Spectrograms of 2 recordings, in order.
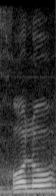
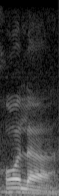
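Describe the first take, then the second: First: The vowels sound rounded, like o. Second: The vowels sound open, like a. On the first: The speaker calls it wrong. "Jangan kholo" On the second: The speaker calls it right. "tapi khala"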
